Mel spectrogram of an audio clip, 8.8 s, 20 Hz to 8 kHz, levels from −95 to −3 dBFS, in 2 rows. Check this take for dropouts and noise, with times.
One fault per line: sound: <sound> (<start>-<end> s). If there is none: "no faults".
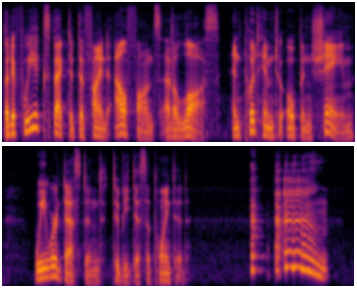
sound: throat clearing (7.5-8.5 s)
